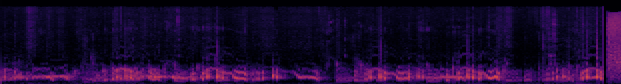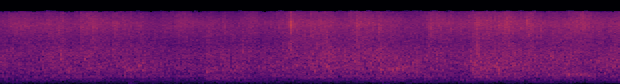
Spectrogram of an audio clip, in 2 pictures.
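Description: Domestic pigeons cooing over one another in repeated low, wavering coos. About six seconds in, this cuts to a steady rush of splashing water as koi crowd and churn at the surface.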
